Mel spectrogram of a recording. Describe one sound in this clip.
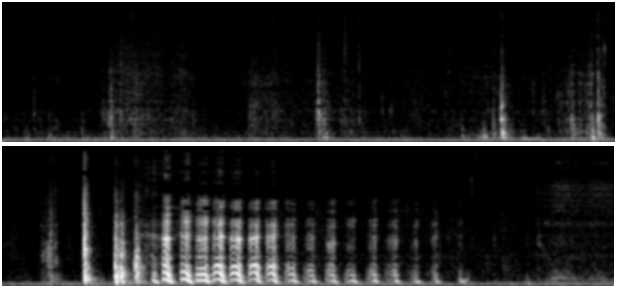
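A paper tissue rustles as it is pulled and handled.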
